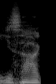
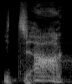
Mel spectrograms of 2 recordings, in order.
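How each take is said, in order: First: The name is said softly with a plain consonant. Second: The name is said forcefully with a tense consonant. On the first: The speaker calls it wrong. "부드럽게 이삭 이게 아니고" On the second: The speaker calls it right. "이짝 이렇게"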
